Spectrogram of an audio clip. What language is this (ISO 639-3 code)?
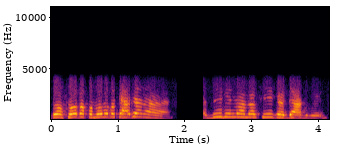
mai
